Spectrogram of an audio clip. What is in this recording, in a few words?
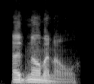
"adnominal", British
